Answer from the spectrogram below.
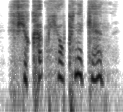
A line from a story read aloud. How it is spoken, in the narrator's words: she said in a small voice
